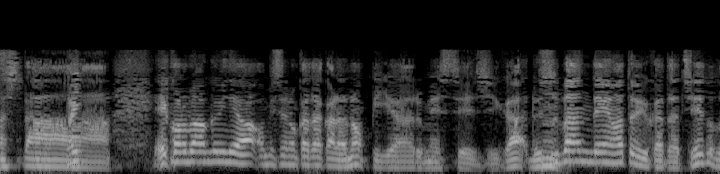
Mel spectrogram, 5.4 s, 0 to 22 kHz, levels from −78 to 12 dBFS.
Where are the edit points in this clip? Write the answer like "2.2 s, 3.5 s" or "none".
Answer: none

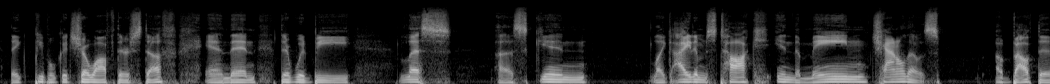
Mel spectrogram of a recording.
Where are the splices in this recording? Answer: none

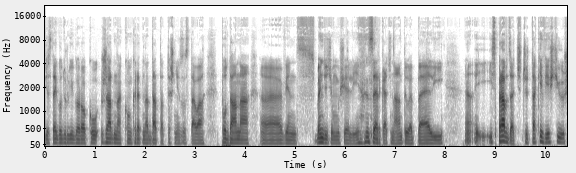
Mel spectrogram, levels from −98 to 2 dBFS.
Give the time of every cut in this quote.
9.5 s

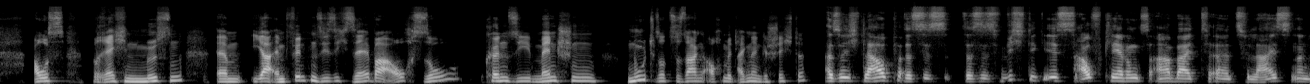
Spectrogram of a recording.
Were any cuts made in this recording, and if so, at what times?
6.6 s, 7.4 s, 9.0 s, 10.7 s

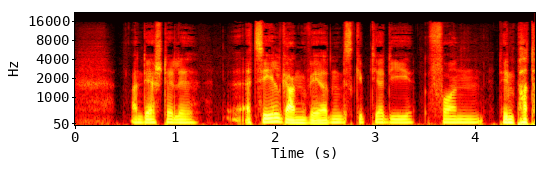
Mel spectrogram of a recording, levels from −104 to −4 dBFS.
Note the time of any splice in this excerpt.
1.3 s, 2.7 s

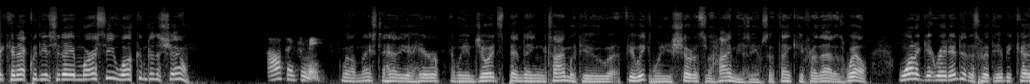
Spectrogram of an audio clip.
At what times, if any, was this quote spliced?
3.0 s, 5.4 s, 6.2 s, 6.5 s, 7.0 s

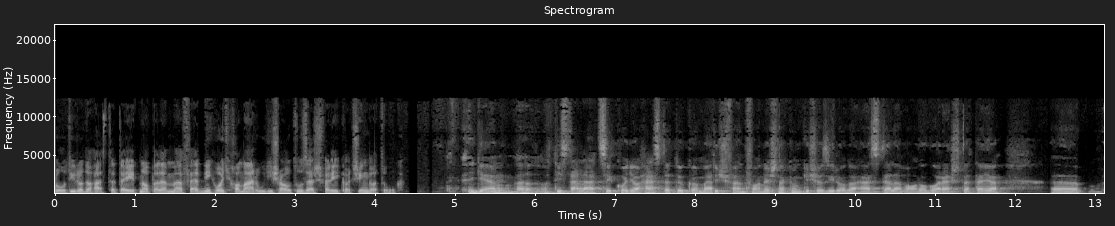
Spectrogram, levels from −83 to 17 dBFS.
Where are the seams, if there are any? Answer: 2.8 s, 5.0 s, 8.2 s, 10.8 s

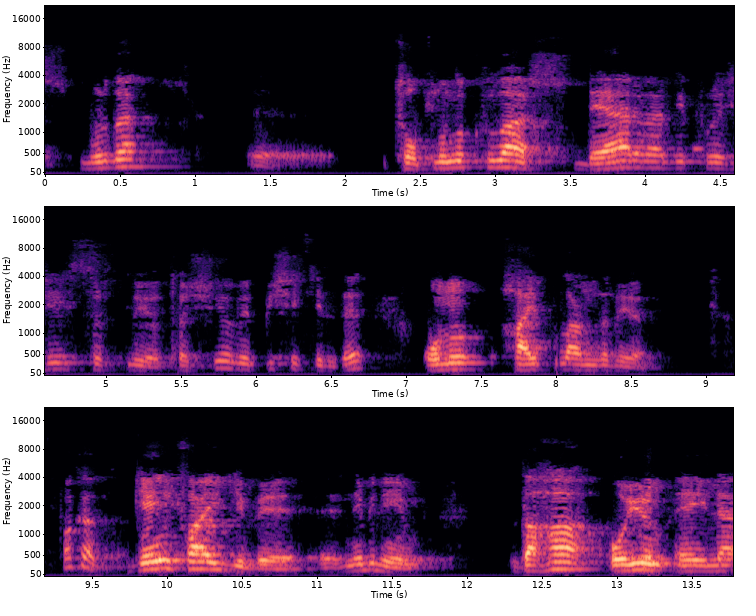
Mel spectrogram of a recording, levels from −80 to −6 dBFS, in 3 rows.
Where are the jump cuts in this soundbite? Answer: none

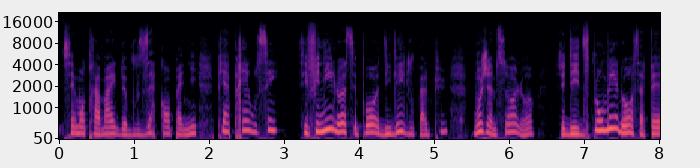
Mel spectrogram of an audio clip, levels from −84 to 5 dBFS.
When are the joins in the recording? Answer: none

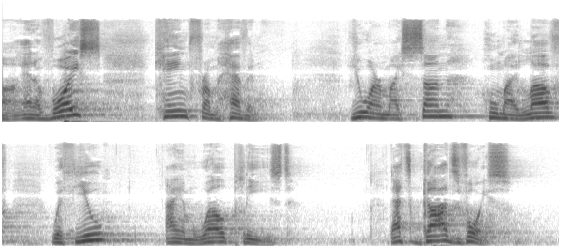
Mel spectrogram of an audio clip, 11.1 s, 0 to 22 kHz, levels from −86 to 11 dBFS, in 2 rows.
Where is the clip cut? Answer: none

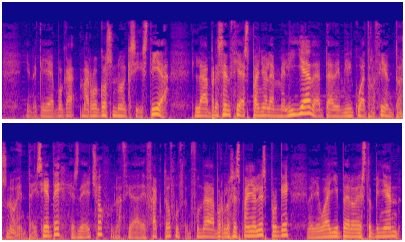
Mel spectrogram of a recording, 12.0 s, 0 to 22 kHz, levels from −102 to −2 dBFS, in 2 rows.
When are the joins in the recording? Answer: 10.6 s

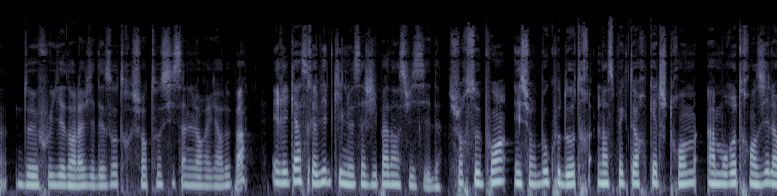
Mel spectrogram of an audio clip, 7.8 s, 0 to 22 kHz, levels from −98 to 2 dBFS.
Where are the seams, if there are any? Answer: 3.1 s, 6.5 s

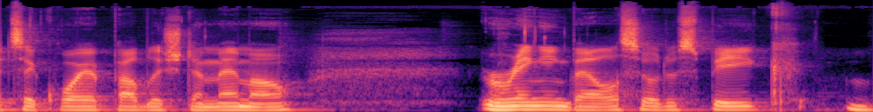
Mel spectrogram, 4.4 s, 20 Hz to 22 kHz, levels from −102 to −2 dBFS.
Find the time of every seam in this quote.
2.9 s

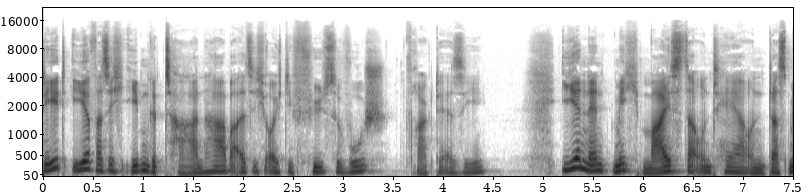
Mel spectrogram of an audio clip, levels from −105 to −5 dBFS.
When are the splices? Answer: 3.5 s

